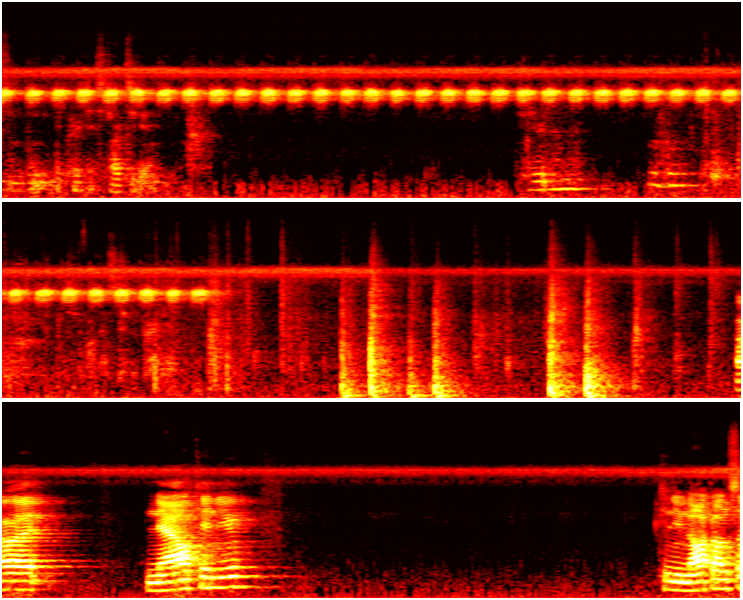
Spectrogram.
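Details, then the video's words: Persistent cricket inside a reputedly haunted Illinois manor, a high rapid trill continuing for nearly ten seconds then falling silent, followed by loud bangs, knocks and several bursts of people talking. "every time I think I hear something the cricket starts again"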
